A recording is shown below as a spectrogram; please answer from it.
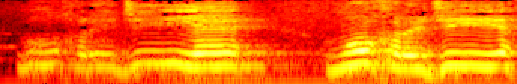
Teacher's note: الجيم المضمومة نقلبها إلى كسرة لمناسبة الياء، نقلب الضمة العد جيم اللي كانت مناسبة للواو أقلبها إلى كسرة لمناسبة ياء الياء.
